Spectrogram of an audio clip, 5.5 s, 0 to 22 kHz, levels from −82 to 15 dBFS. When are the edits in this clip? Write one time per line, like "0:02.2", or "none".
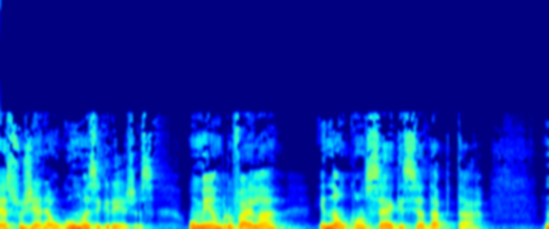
none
